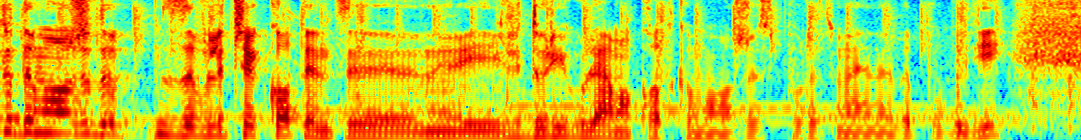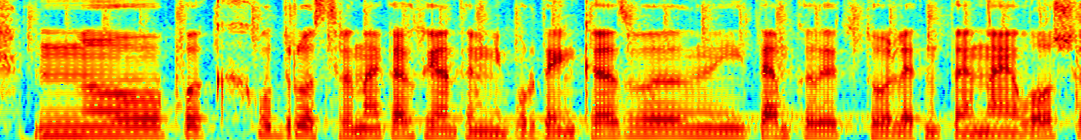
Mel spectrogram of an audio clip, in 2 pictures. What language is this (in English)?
Bulgarian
